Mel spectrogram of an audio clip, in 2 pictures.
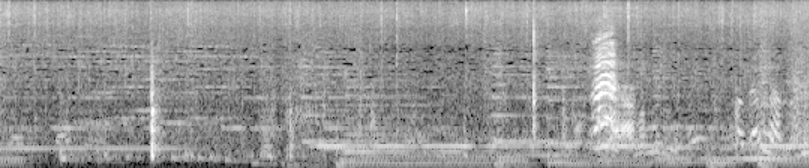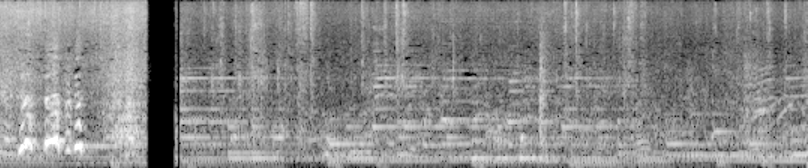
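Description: Meat skewers sizzling and crackling over a charcoal grill, with a few sharp clicks as chopsticks turn them. The sizzling stops abruptly about two-thirds of the way through, leaving quieter sound.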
